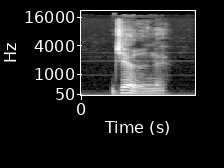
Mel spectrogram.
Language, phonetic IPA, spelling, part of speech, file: Polish, [ˈd͡ʑɛlnɨ], dzielny, adjective, Pl-dzielny.ogg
